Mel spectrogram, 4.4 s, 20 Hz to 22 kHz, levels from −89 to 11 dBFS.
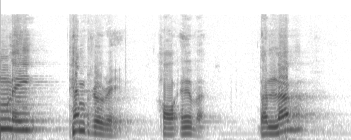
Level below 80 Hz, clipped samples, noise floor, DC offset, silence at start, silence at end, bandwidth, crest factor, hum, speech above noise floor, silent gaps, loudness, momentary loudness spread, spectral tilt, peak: -60 dBFS; under 0.1%; -65 dBFS; under 0.1%; 0 s; 0.6 s; 15.5 kHz; 14 dB; none; 42 dB; none; -23 LUFS; 18 LU; -5.5 dB/octave; -10 dBFS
